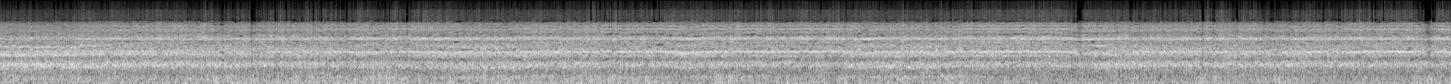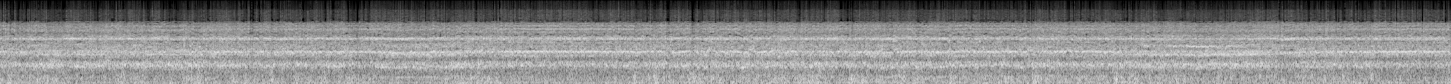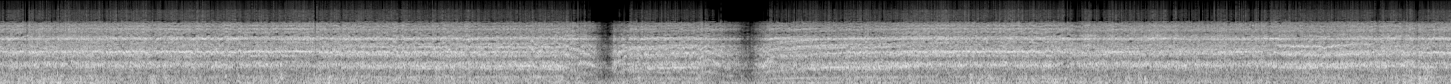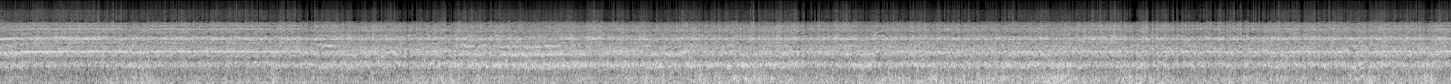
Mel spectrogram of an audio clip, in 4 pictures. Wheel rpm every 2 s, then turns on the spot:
220, 230, 220, 230, 220, 230, 230, 230, 230, 230, 230, 230, 230, 220, 230, 230, 220, 140, 150, 230, 230, 220, 230, 230, 220, 230, 230, 230, 230.
none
